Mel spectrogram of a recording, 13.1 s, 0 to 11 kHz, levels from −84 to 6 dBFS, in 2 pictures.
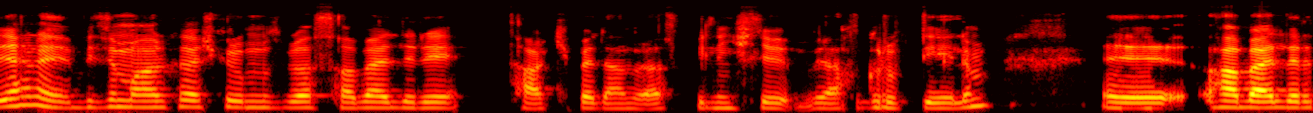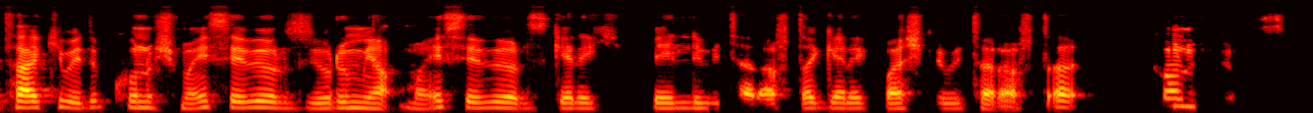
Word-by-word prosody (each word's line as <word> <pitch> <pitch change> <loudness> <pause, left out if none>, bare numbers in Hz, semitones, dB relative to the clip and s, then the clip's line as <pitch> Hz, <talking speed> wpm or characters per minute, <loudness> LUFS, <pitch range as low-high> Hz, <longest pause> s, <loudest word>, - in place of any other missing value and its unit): yani 200 -5 +3
bizim 190 +1 -2
arkadaş 180 +1 +1
grubumuz 175 -2 -5
biraz 175 0 -1
haberleri 165 0 0 0.3
takip 145 -2 -4
eden, 150 -2 -3
biraz 140 0 -5
bilinçli, 160 0 -4
biraz 150 -1 -6
grup 165 -4 -6
diyelim, 165 +8 -2 0.6
eee, 470 -1 +5 0.3
haberleri 175 -1 +9
takip 175 0 +4
edip 185 +4 -5
konuşmayı 170 -1 -3
seviyoruz, 170 -3 0
yorum 160 +2 -3
yapmayı 155 +2 -2
seviyoruz. 165 -3 -2
Gerek 155 0 -4 0.2
belli 155 +1 -3
bir 155 -1 -7
tarafta, 140 +2 -2
gerek 155 -1 -4
başka 150 0 -1
bir 150 - -11
tarafta - - -1 0.4
konuşuyoruz. 220 - -4
170 Hz, 140 wpm, -27 LUFS, 155-180 Hz, 0.6 s, haberleri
